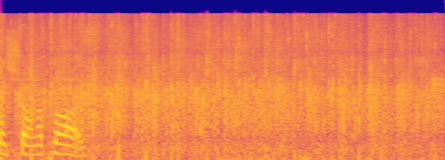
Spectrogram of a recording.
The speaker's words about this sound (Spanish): Un fuerte aplauso.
